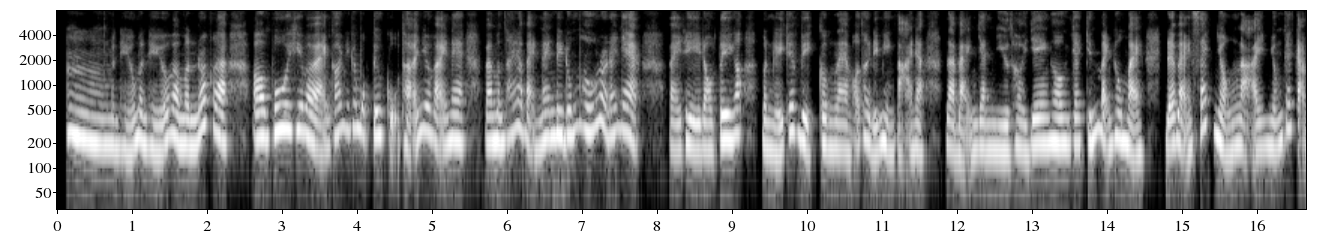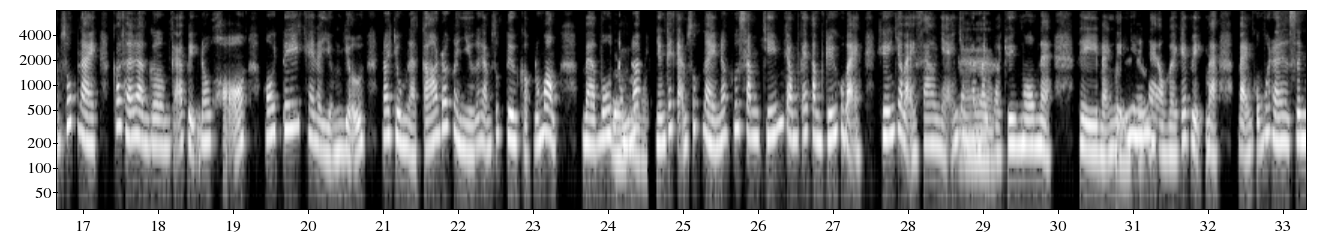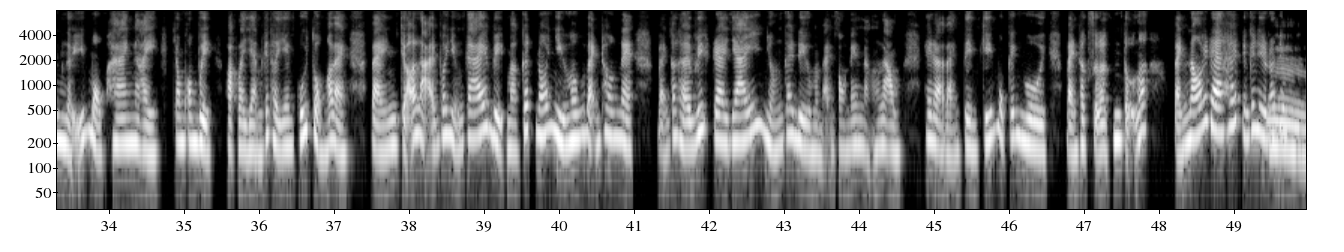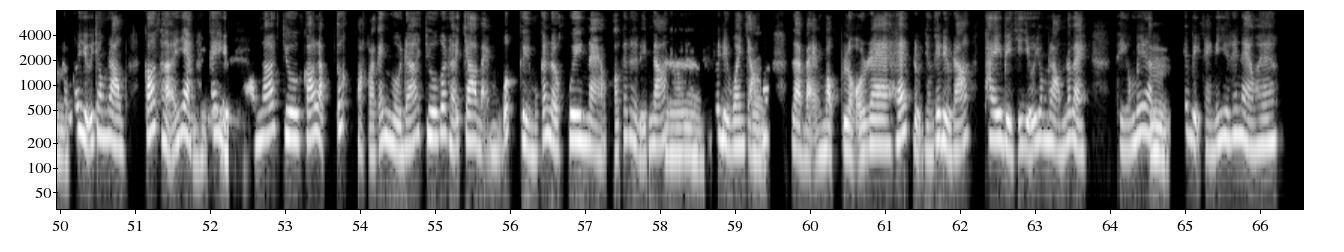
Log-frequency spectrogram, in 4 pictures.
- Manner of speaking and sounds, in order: tapping; background speech
- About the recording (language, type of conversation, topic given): Vietnamese, advice, Làm sao để tiếp tục làm việc chuyên nghiệp khi phải gặp người yêu cũ ở nơi làm việc?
